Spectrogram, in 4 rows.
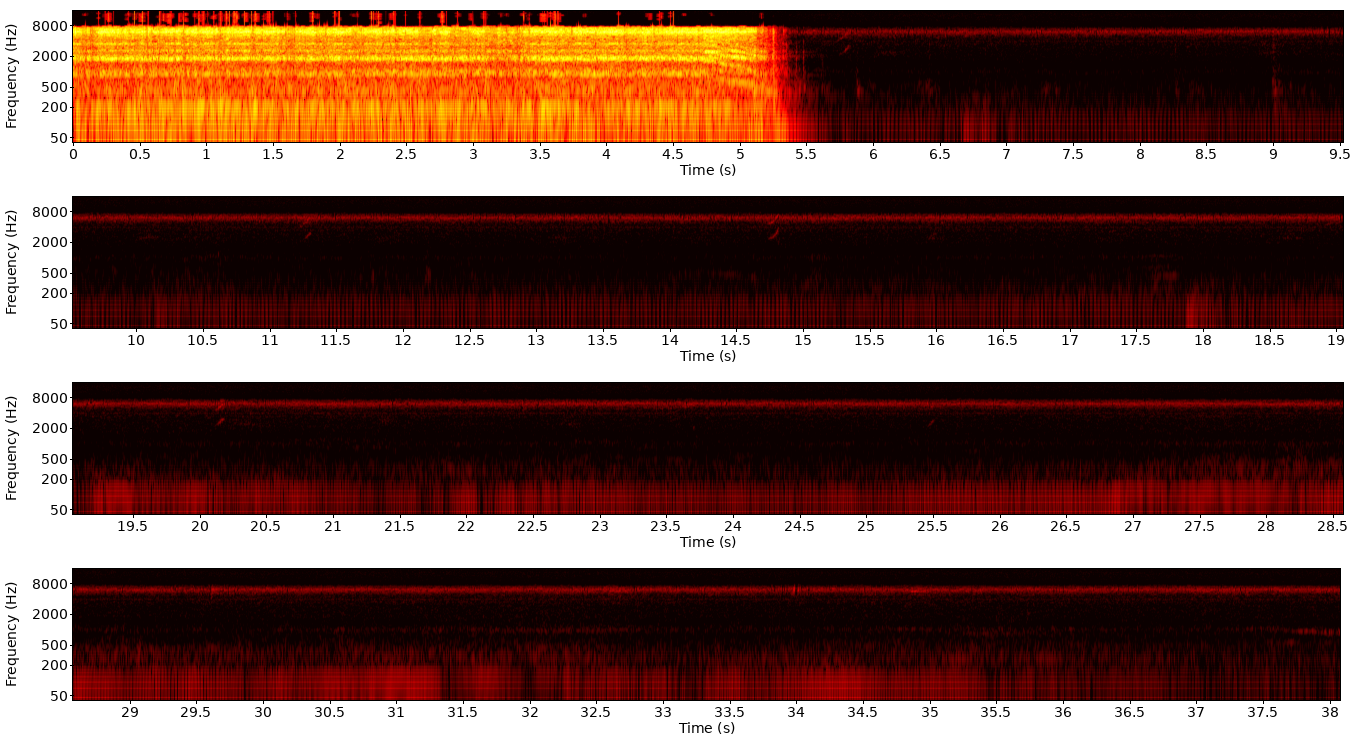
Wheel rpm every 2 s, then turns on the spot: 230, 230, 120, 0, 0, 0, 0, 0, 0, 0, 0, 0, 0, 0, 0, 0, 0, 0, 0.
none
